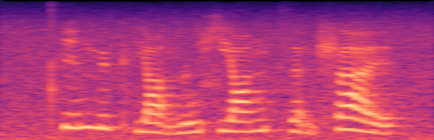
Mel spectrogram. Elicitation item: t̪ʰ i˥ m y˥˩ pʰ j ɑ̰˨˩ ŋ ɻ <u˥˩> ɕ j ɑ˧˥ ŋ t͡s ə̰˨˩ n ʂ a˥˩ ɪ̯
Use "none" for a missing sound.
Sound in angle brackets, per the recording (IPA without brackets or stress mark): u˦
